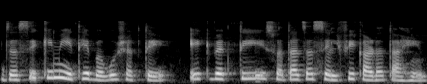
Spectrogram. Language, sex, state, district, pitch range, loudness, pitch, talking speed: Marathi, male, Maharashtra, Solapur, 210-255 Hz, -17 LUFS, 235 Hz, 170 wpm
